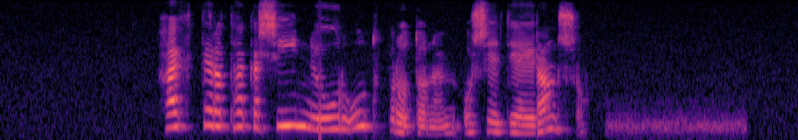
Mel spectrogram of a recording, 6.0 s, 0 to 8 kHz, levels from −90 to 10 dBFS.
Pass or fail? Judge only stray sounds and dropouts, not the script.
pass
